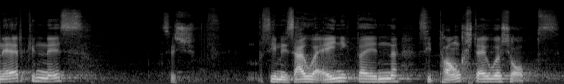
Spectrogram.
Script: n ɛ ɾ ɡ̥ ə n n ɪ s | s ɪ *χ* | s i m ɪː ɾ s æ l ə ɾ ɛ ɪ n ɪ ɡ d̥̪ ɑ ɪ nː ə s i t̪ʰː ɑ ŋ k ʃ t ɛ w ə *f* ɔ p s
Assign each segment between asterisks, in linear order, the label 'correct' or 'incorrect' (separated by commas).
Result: incorrect, incorrect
